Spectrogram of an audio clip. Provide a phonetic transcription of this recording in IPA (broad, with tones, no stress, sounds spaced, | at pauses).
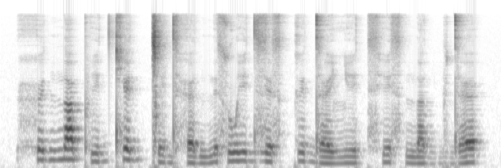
h ʏ˦ d n a˦ pʰ i˨˦ d cʰ e˦ d ǀ i˨ d h ɛ˨ d n ɪ˦ s w i˦ d z ɪ˦˨ s k ɪ˦ d ɛ˨ ʎ i˨ t͡sʰ i˦˨ s n a˨ d b ʏ˨ d ɛ˦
